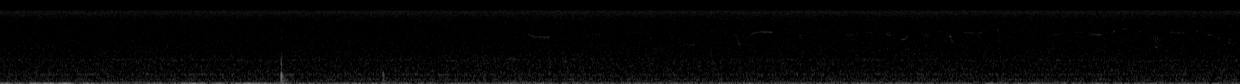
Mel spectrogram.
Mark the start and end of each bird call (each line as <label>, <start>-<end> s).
Eurasian Skylark (Alauda arvensis), 5.1-12.4 s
